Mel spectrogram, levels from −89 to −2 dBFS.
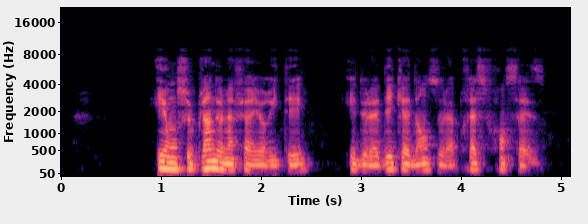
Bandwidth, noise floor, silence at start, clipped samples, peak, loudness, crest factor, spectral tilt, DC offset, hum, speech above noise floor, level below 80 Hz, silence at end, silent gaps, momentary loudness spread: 7.8 kHz; -66 dBFS; 0.95 s; under 0.1%; -2 dBFS; -24 LUFS; 22 dB; -7 dB/octave; under 0.1%; none; 44 dB; -58 dBFS; 0.3 s; none; 12 LU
